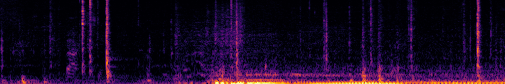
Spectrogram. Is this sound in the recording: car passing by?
yes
